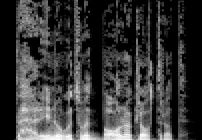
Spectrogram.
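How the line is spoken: Exclaimed. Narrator (Swedish): utbrast jag

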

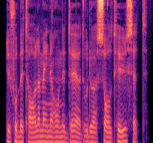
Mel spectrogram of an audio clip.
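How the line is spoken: Muttering. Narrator (Swedish): muttrade Poots

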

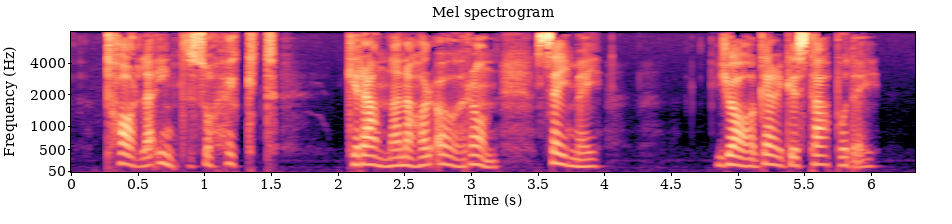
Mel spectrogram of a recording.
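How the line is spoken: Whispered. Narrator (Swedish): viskade

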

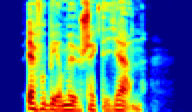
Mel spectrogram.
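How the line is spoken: Mumbled. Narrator (Swedish): mumlade Billy

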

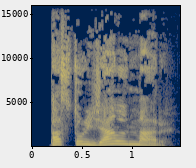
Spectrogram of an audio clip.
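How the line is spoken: Calling out. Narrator (Swedish): ropade han

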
